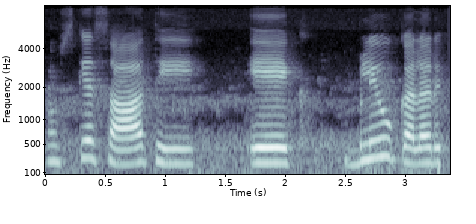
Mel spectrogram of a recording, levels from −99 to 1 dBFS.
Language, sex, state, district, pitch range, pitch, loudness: Hindi, female, Punjab, Fazilka, 220-245 Hz, 225 Hz, -14 LUFS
